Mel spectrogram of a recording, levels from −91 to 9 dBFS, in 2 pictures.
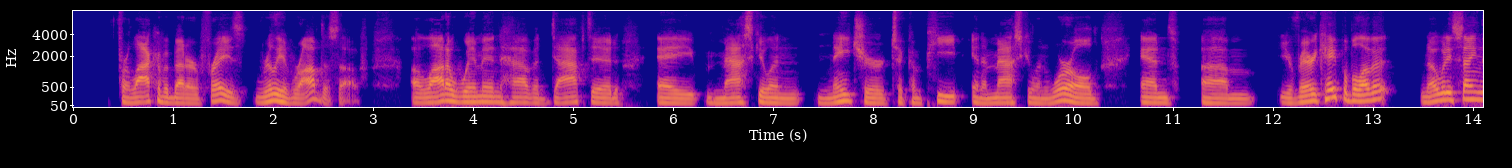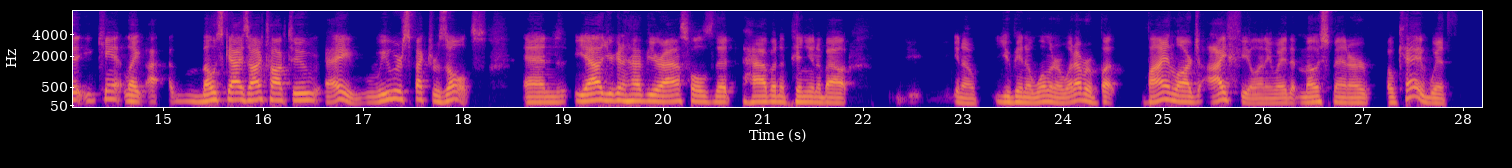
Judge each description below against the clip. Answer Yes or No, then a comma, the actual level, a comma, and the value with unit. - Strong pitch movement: Yes, wide, 5.7 semitones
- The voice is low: Yes, low, 125 Hz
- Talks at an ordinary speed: Yes, average, 175 wpm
